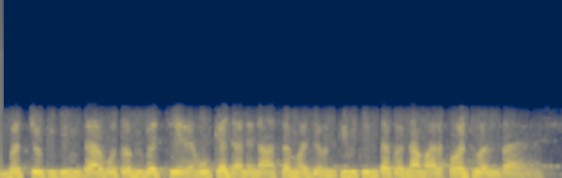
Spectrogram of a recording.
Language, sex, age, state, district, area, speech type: Hindi, female, 30-45, Rajasthan, Jodhpur, urban, conversation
